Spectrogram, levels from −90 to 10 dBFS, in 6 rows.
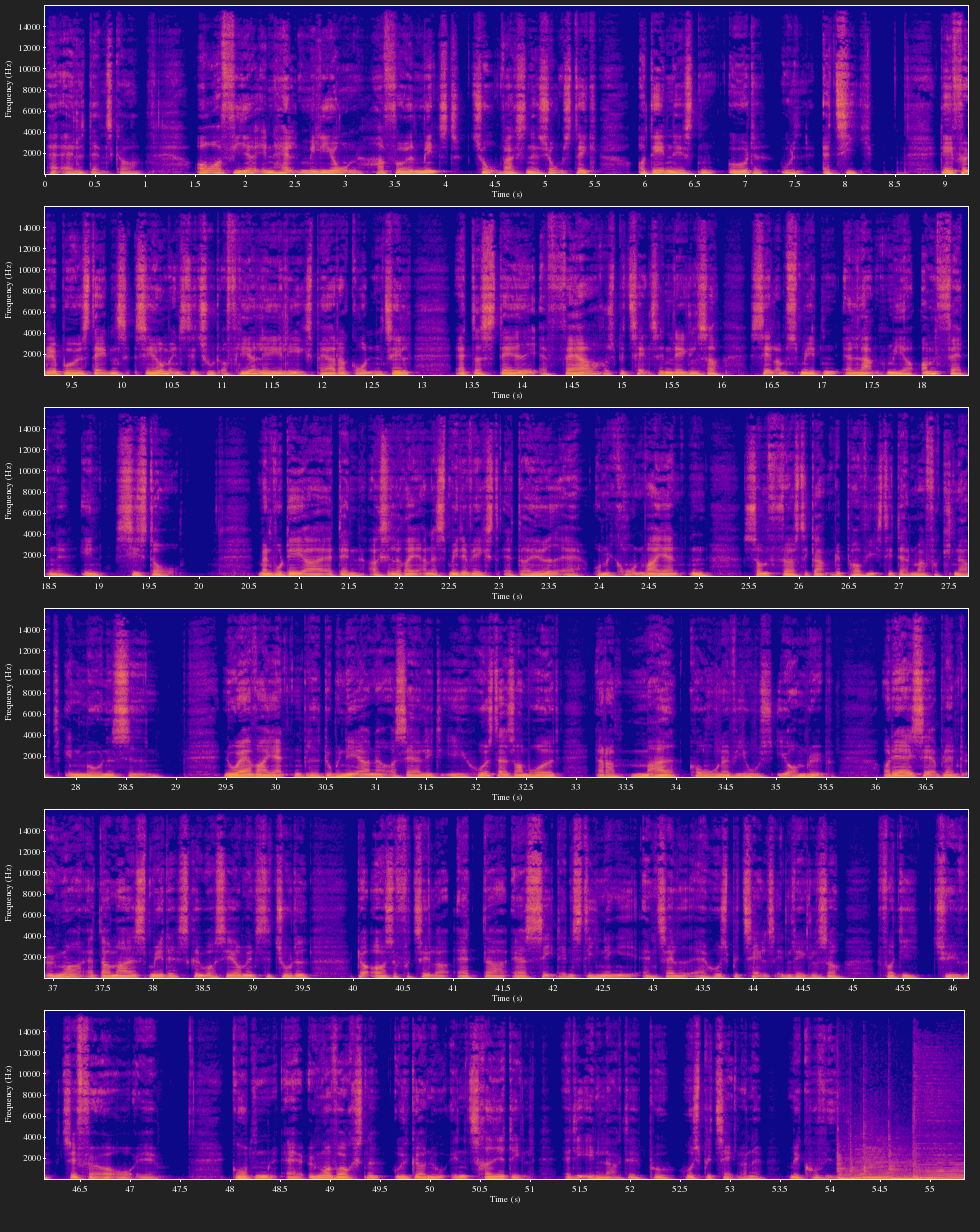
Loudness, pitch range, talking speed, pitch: -25 LUFS, 105-140 Hz, 140 wpm, 120 Hz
